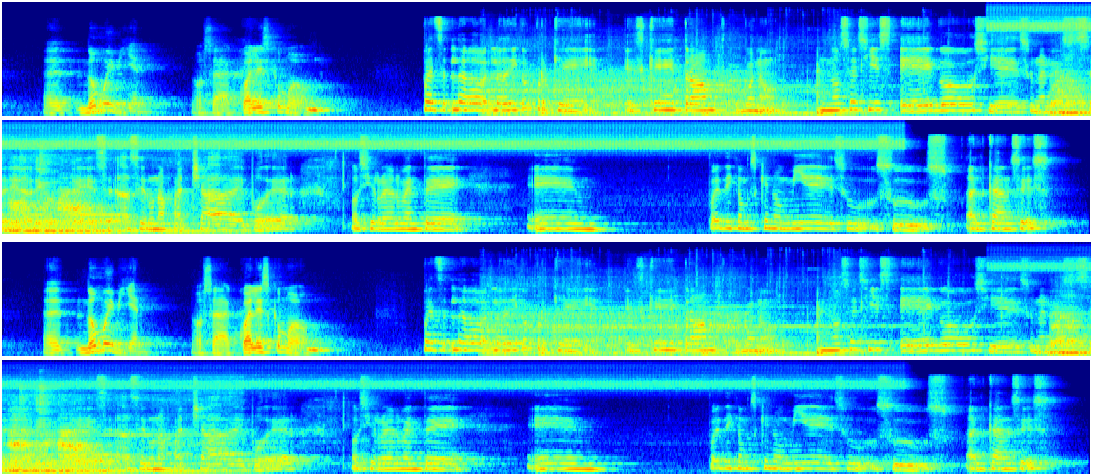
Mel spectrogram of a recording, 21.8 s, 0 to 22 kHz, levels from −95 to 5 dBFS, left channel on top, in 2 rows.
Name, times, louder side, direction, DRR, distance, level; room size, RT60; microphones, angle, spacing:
voice 1, 0.4-1.5 1.9-3.1, right 3 dB, 45° right, 10 dB, 0.5 m, -27 dB
voice 2, 4.2-6.0 6.2-7.9 8.2-15.7 16.1-16.9 18.0-21.4, left 3 dB, 35° left, 8 dB, 0.6 m, -29 dB
sound 1, 4.8-8.9 9.2-9.6 10.0-13.3, right 1 dB, 10° right, 0.7 m, -30 dB
Cricket, 9.8-19.9, left 8 dB, 85° left, 0.7 m, -38 dB
7.7 x 5.4 x 7.6 m, 1.1 s
head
